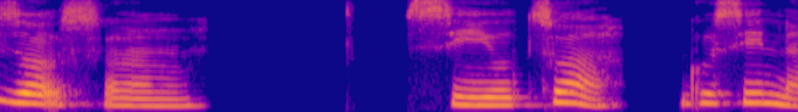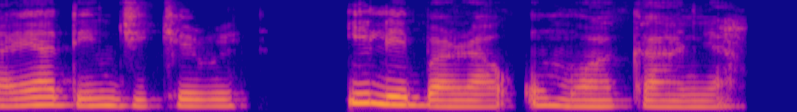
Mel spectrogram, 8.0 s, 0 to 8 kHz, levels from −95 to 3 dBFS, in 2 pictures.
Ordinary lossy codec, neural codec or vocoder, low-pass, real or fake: none; codec, 16 kHz, 16 kbps, FunCodec, trained on Chinese and English, 50 frames a second; none; fake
